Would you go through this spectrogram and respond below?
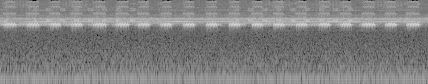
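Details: Grass insects chirping on a deep autumn night in Changnyeong, South Gyeongsang, Korea: high, bright pulses repeated about three times a second in a steady rhythm, with a faint continuous low hum beneath.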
